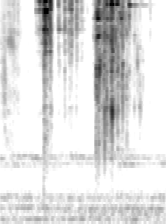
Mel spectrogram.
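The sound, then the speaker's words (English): A ring of keys jingles briefly as it's tossed, then rattles again in a longer metallic clatter as it's caught, over a low steady hum, with no one speaking. “Toss me the keys.”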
